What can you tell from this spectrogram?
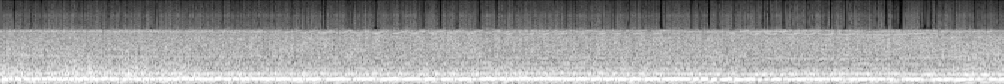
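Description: FPV aircraft's motors and propellers buzzing loudly at a steady, slightly wavering pitch, picked up by its onboard camera microphone.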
